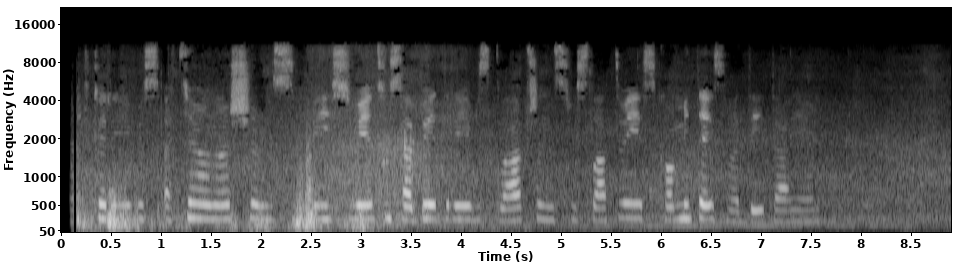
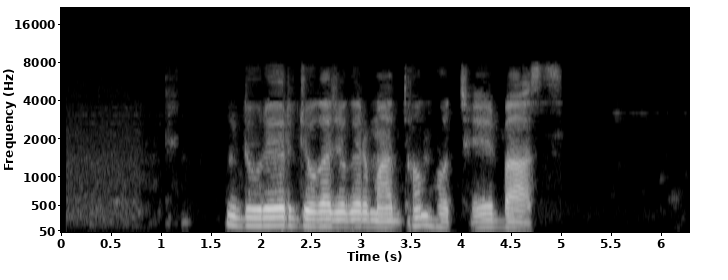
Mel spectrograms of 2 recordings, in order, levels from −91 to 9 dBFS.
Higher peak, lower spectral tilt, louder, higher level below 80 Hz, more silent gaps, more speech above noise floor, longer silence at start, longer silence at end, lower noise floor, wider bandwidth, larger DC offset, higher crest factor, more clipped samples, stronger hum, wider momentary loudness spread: first, -2 dBFS vs -6 dBFS; second, -5 dB/octave vs -7 dB/octave; about the same, -21 LUFS vs -20 LUFS; first, -50 dBFS vs -62 dBFS; neither; second, 23 dB vs 67 dB; second, 0.1 s vs 1.65 s; second, 0 s vs 1.3 s; second, -44 dBFS vs -86 dBFS; first, 11.5 kHz vs 7.8 kHz; neither; about the same, 20 dB vs 18 dB; neither; neither; about the same, 14 LU vs 12 LU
